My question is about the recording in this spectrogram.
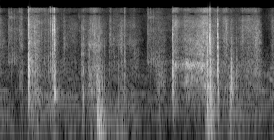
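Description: Cardboard box being torn open by hand: a series of short rips and crackles of cardboard, the loudest about one and a half seconds in.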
